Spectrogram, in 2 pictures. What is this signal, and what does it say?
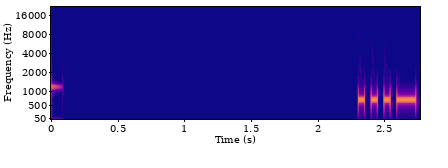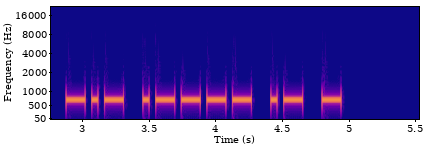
Morse code, heard as a keyed tone, about 25 wpm, 700 Hz. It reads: VK1AT
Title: DXCC-100 Call Signs - 5 Characters - 25wpm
